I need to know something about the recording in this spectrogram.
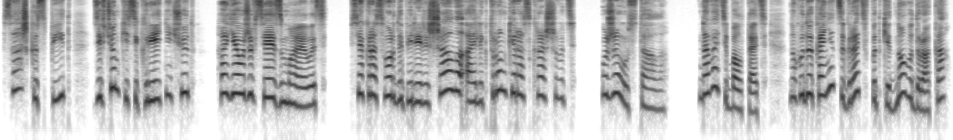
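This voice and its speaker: A woman reading voicing a lively young woman traveler who exclaims loudly and complains of boredom. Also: very high voice, dry recording, studio quality, voice pushed up. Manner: excitable, quick to exclaim.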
